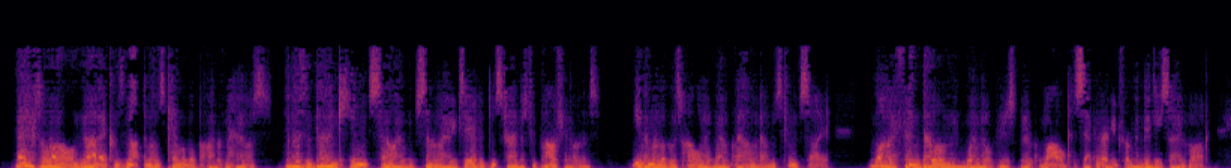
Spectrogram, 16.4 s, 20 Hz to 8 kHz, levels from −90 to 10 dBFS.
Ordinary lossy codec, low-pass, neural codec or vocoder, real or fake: MP3, 24 kbps; 7.2 kHz; codec, 16 kHz, 0.5 kbps, FreqCodec, smaller model; fake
